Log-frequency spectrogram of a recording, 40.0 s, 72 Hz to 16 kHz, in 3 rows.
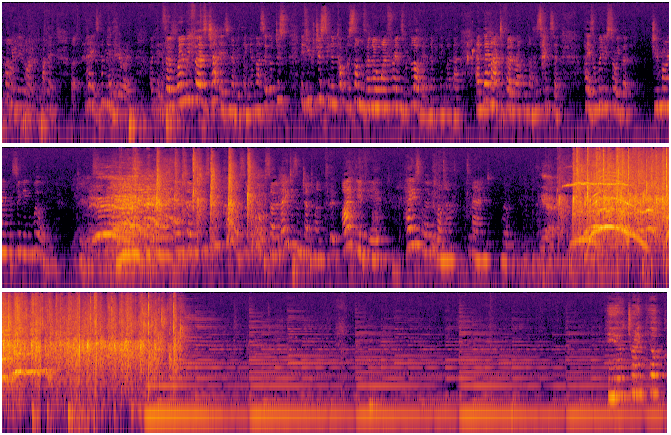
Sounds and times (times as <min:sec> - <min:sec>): Applause: 0:15.9 - 0:18.6, 0:24.3 - 0:30.6.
